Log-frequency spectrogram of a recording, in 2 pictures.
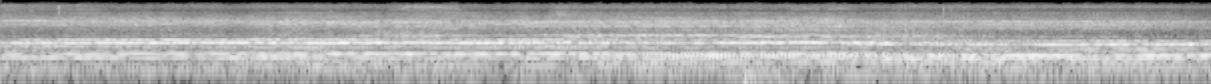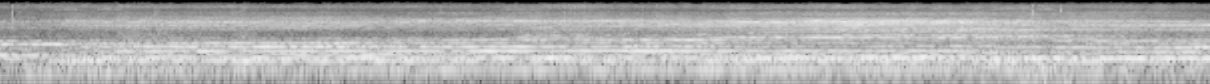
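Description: Orthodox church choir singing liturgical chant a cappella during a thanksgiving moleben, in long held chords that move to new pitches every few seconds.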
